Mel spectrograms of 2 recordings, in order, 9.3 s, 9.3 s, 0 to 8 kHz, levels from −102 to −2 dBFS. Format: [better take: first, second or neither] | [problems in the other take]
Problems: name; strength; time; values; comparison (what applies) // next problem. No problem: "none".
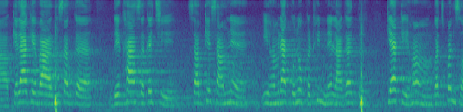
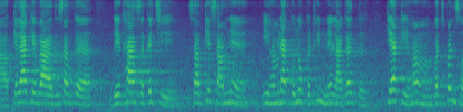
second | background sound (Whoosh, swoosh, swish); 2 dB below the speech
